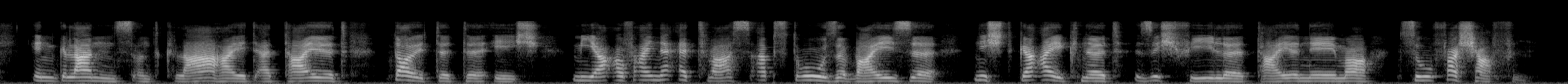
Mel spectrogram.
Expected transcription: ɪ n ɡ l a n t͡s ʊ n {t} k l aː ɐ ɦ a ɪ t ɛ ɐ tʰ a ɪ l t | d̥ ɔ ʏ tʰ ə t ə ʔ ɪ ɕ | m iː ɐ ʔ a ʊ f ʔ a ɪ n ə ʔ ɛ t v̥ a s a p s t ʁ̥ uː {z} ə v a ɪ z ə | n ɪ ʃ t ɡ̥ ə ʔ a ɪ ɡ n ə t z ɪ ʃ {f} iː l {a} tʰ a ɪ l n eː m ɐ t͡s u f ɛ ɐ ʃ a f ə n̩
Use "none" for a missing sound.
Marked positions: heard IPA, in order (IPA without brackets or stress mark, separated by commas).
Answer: t, z, f, ə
